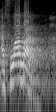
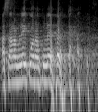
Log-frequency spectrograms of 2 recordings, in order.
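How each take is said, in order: First: The greeting is squeezed into one short word. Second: Every word of the greeting is said fully. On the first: The greeting is rushed and incomplete. The speaker calls it wrong. "Ada juga yang lebih parah, dia bilang saja" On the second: The greeting is complete and sincere. The speaker calls it right. "sempurnakan salam kita"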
